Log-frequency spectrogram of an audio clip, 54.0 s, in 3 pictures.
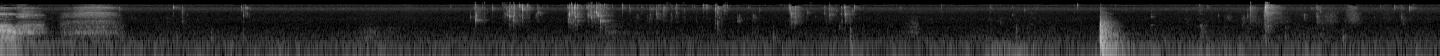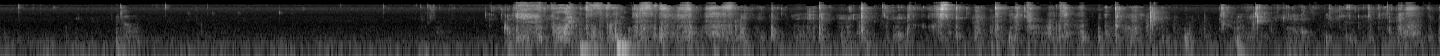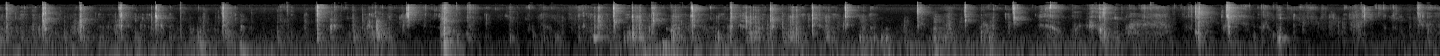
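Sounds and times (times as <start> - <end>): wet chewing with mouth clicks: 5.9 - 10.8, 22.8 - 54.0.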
